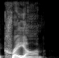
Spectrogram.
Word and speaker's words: crayon: For example, so like in Rochester or, you know, Buffalo, Western New York, wherever you are listening, we pronounce the word as crayon, right? But a lot of people I know who live in the Massachusetts area, they pronounce it crayon, which actually makes more sense if you consider how it's spelled. I mean, crayon versus crayon.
